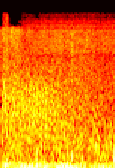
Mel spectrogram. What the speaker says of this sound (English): Throwing a grenade. Grenade!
